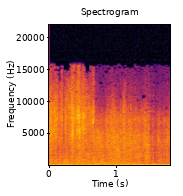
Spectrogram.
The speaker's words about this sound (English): Indy fled through the passageway, a huge boulder crashing at his heels.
